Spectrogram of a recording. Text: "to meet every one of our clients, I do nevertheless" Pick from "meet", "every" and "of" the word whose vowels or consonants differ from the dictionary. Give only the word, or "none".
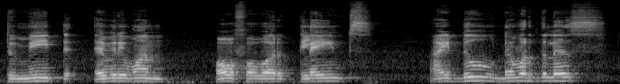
of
